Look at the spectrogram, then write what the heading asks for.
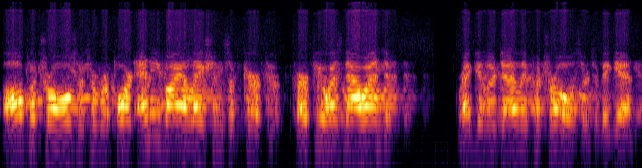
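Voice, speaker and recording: Tinny, distant stern military announcer. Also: female voice, medium pitch. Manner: formal, impersonal, authoritative. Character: stern female military announcer issuing orders. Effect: loudspeaker filter. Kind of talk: scripted loudspeaker announcements. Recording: tinny, band-limited distant PA speaker.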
